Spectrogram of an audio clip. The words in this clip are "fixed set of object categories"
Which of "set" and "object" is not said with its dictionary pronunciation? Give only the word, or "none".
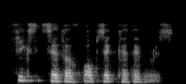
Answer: object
